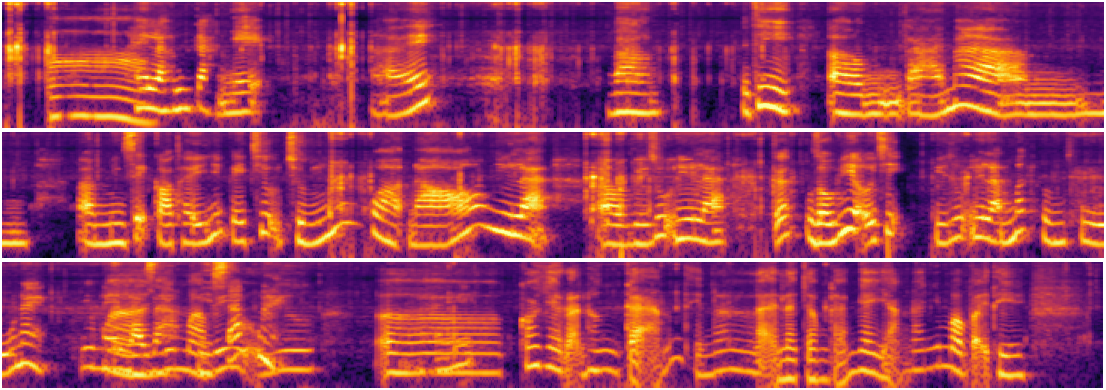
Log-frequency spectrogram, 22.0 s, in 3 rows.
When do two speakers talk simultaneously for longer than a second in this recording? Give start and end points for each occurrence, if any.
15.4-16.6

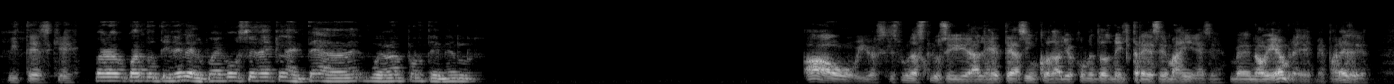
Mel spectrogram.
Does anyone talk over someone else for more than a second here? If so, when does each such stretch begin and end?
none

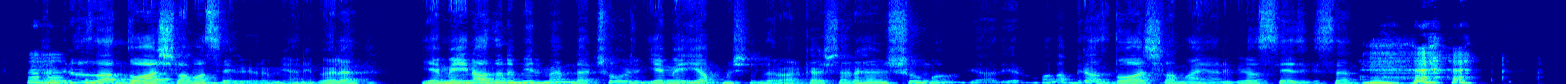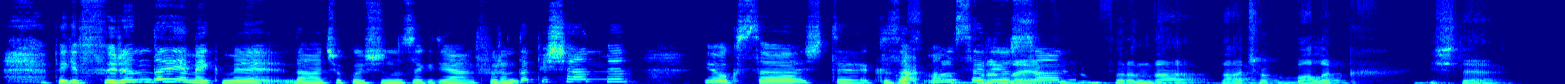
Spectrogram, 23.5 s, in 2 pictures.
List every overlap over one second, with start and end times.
18.4-19.8

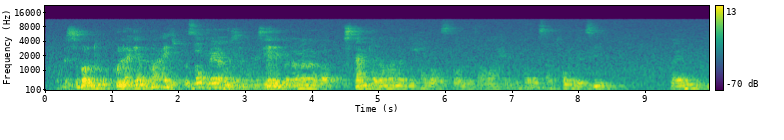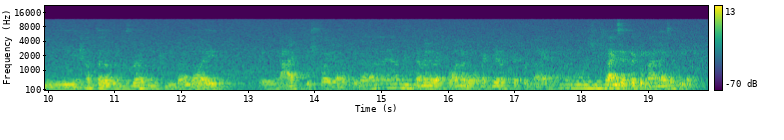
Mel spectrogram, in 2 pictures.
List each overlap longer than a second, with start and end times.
2.3-3.6

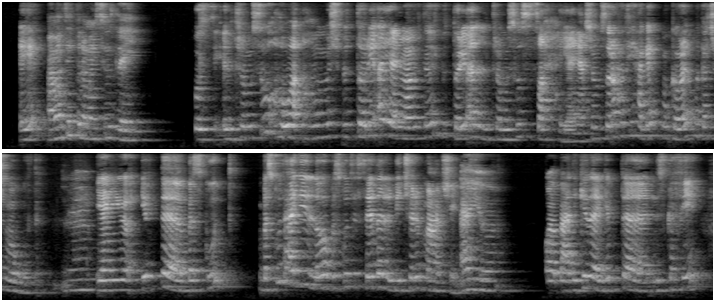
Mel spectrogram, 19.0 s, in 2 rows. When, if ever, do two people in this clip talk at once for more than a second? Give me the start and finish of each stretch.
none

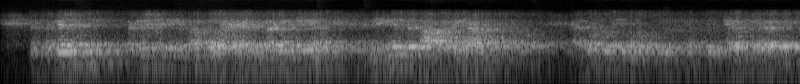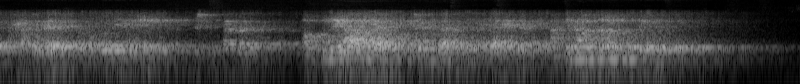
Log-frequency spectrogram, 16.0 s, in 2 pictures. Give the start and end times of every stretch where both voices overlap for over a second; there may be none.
11.5-12.8

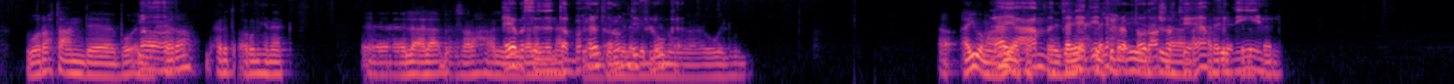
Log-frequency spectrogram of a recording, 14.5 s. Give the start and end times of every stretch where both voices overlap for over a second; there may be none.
5.0-6.8, 9.9-12.7

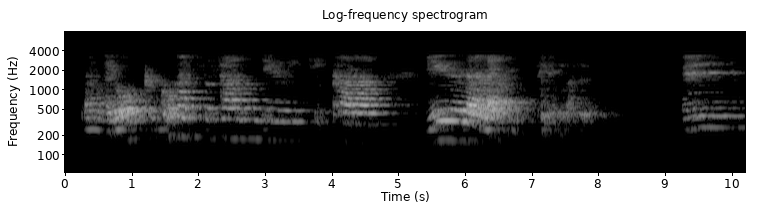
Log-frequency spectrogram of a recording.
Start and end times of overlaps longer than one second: none

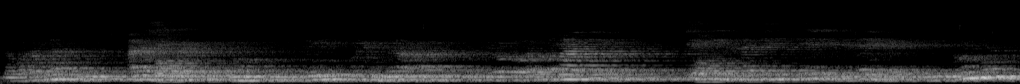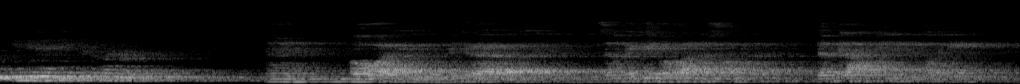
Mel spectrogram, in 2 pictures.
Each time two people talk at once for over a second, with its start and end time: none

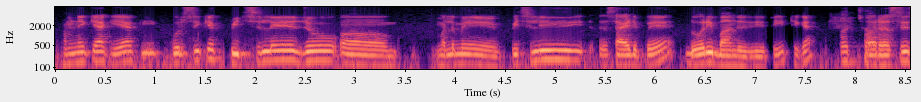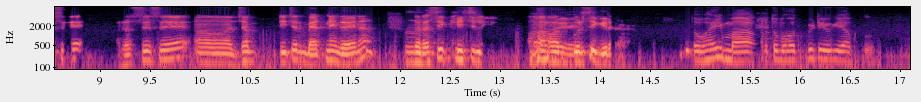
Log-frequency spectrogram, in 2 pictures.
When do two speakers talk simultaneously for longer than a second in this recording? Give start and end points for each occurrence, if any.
none

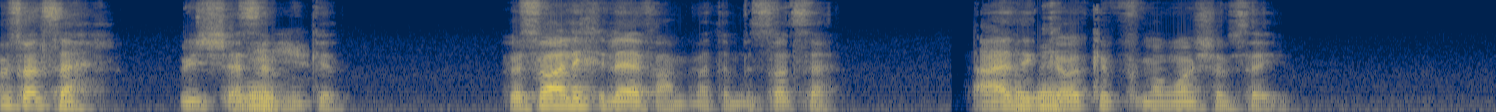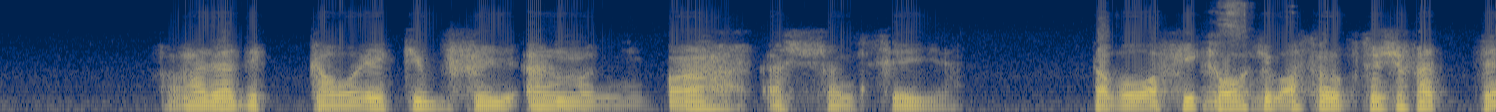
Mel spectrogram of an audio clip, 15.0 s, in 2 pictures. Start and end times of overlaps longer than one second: none

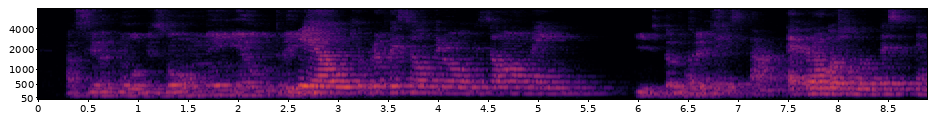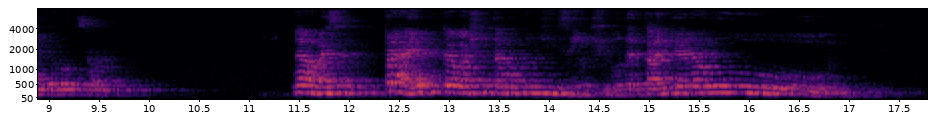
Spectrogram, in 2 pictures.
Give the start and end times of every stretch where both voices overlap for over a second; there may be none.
none

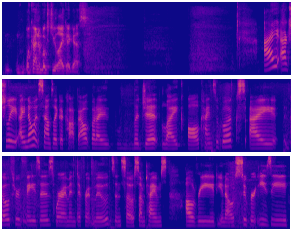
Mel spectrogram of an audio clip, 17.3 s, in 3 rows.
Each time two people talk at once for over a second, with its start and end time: none

